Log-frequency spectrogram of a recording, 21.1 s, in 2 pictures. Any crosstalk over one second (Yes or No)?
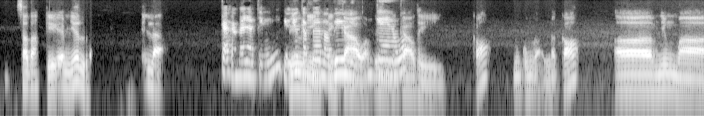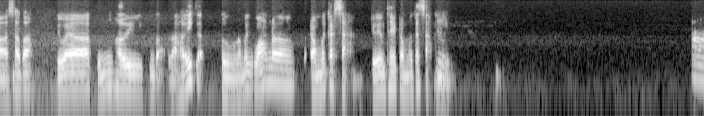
Yes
